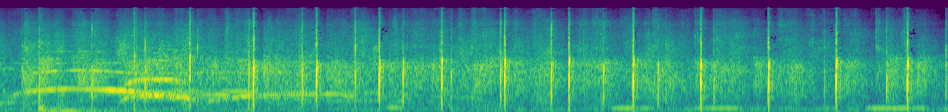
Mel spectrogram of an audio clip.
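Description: An audience applauds to welcome a musical guest: sharp, scattered hand claps at an uneven rhythm, steady in loudness throughout.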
